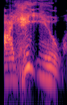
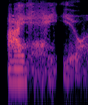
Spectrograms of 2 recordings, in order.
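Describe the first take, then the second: First: Very loud, higher scream of hatred; furious scream. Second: Very slow, drawn-out hatred through gnashed teeth; seething through tears. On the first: Narrator screaming into the chaos at the goddess, furious. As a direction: scream it out with everything. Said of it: "I screamed into the chaos". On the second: Narrator staring up at the goddess as tears run, seething. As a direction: seethe it out, held back. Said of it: "gnashing my teeth as tears ran down". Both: A narrator's reading.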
